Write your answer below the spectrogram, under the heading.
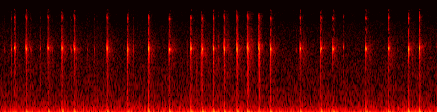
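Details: Echolocation of Daubenton's bats foraging low over Miedwie lake, north-west Poland, heard through a frequency division ultrasound detector at night: crisp snapping clicks at an uneven pace, bunching into short fast groups.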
